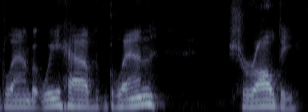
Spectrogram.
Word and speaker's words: Schiraldi: But we have Glenn Schiraldi, right?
